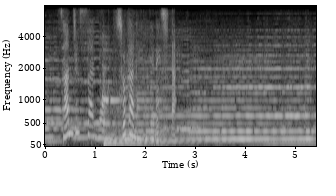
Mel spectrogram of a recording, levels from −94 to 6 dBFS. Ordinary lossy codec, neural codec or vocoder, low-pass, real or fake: none; codec, 16 kHz, 2 kbps, X-Codec, HuBERT features, trained on general audio; 7.2 kHz; fake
